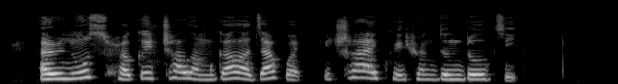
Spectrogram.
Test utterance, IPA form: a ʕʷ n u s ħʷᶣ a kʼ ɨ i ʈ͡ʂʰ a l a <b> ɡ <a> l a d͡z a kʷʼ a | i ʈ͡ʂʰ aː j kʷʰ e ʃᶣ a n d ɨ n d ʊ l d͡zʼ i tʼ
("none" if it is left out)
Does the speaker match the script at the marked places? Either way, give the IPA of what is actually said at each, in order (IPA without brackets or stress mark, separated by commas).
m, a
